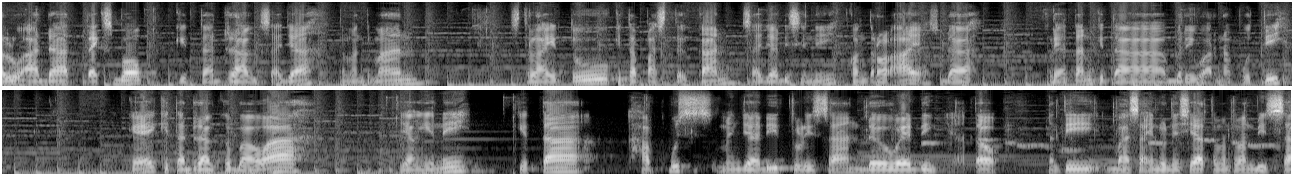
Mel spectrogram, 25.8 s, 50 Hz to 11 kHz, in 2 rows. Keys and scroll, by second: 6.9 ctrl+v, 8.5 ctrl+a, 19.6 ctrl+a, 21.6 shift+t, 22.4 h, 23.5-25.3 typing.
